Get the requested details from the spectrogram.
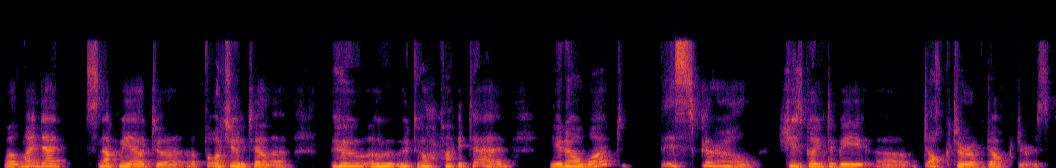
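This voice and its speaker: A middle-aged woman from Sri Lanka, a psychiatrist guest on an interview, talking warmly with frequent laughs and restarts. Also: mid-range voice, measured pace. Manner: warm, laughing, many restarts. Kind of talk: conversational interview.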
